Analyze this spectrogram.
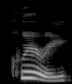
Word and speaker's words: query: marriage foliage Mirage age query does not rhyme with fairy Nordisk Yuri sound like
